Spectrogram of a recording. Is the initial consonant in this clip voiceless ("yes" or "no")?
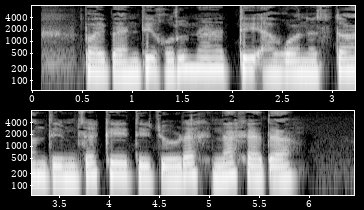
yes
